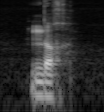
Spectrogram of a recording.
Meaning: water
- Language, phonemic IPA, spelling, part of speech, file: Wolof, /ndɔx/, ndox, noun, Wo-ndox.ogg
